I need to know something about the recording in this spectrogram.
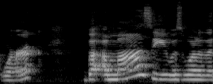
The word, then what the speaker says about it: Amazi: So like people be like, "Oh, Amazi, like amazing," and I'm like, "Yep, sure."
